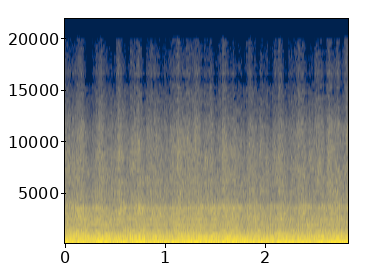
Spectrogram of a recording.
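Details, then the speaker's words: 1970 Dodge Challenger R/T tribute, 426 Hemi V8 with 4-speed, idling after firing right up; deep steady even rumble with no knocks or ticks; runs good. "He runs good. Yeah, it fired right up."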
